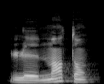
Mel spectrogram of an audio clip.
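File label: "menton", French; afrikalan; lecture fr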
